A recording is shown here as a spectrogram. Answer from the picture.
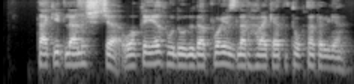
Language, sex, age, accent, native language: Uzbek, male, 18-24, Jizzax, Uzbek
